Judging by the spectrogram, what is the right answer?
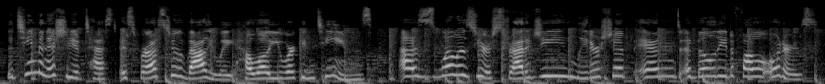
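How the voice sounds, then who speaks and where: Woman acting a high-voiced composed young briefing officer. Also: animated, brisk, few pauses, a bit bright, faint music behind. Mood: composed, instructive. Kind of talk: amateur audio drama acting.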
